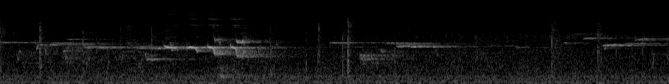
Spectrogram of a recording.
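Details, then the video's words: Crimson rosellas in a group in the Australian bush at Barrington Tops National Park, New South Wales: clear bell-like whistled notes, drawn-out and level, several overlapping, with brief chattering and squeaky notes between them over a quiet bush background. "Crimson Rosella Calls & Sounds"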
